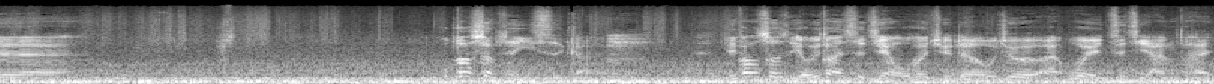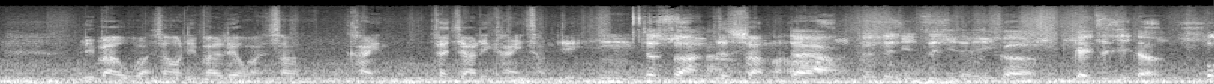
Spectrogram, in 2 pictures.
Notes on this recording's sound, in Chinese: 一段從九份開車到台北的夜路上，在一個移動的空間裡。因車上錄音略有雜音，敬請多多包涵。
